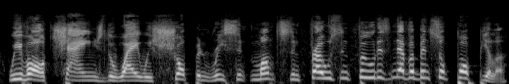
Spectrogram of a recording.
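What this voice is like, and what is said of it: Deliberately poor put-on British accent. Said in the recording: “Was that the worst British accent in history? Probably. I just thought I'd give it a shot, though.”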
